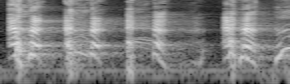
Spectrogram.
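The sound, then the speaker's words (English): A young child coughs in a quick series of short, raspy bursts, mostly in pairs, with brief pauses between them. Fairly loud, with no talking. “Okay, cough into your sleep.”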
